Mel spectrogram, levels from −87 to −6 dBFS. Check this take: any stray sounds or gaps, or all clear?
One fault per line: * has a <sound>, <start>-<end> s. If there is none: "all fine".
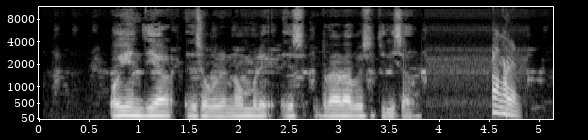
* has a chirp, 4.5-4.8 s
